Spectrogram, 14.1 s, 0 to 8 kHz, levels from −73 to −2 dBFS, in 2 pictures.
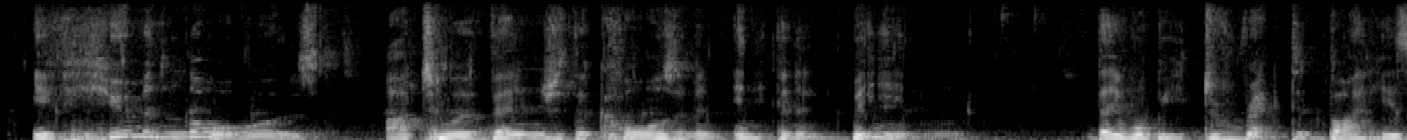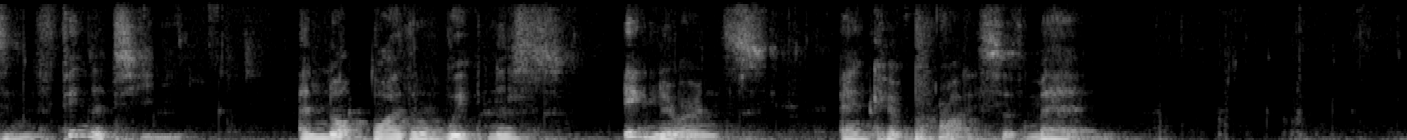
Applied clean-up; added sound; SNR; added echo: neural separator model SepFormer DNS4.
